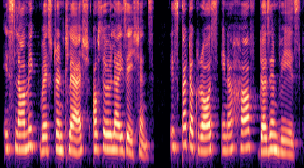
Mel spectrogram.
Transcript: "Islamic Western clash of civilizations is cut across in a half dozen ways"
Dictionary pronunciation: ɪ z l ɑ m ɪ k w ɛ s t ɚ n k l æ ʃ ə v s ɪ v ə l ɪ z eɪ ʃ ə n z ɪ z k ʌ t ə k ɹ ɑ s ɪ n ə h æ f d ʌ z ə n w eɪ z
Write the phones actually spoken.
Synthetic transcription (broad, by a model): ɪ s l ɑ m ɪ k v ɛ s t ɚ n k l æ ʃ ə v s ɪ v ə l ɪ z eɪ ʃ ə n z ɪ z k ʌ t ə k ɹ ɑ s ɪ n ə h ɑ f d ʌ z ə n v eɪ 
